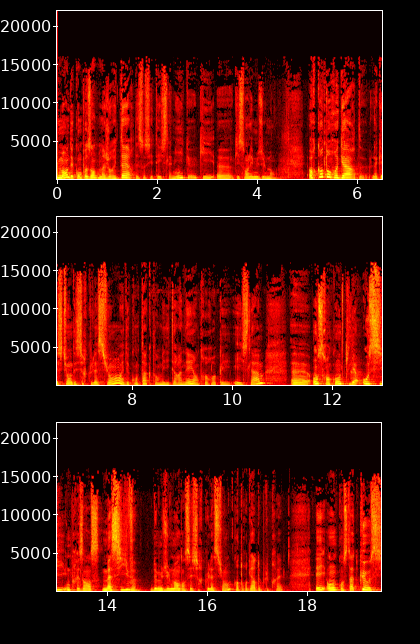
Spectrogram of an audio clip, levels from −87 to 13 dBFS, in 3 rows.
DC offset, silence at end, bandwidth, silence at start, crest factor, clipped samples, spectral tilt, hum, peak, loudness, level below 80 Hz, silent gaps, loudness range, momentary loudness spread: under 0.1%; 0 s; 16.5 kHz; 0 s; 20 dB; under 0.1%; -4 dB/octave; none; 0 dBFS; -19 LUFS; -52 dBFS; none; 6 LU; 15 LU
